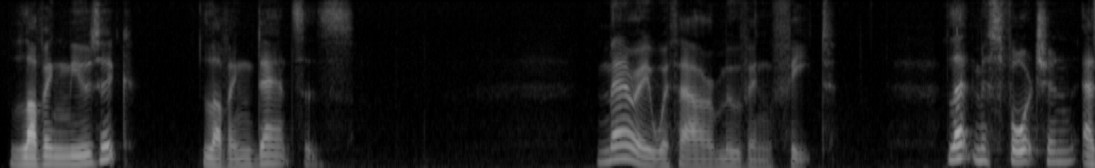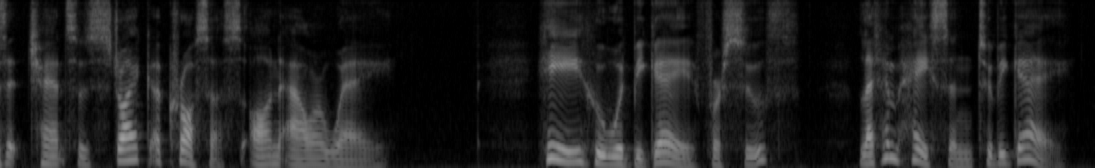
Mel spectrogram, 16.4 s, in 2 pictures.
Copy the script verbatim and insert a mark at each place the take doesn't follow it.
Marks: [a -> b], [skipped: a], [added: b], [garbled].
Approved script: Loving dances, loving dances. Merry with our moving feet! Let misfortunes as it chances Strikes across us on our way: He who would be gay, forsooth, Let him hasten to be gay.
Loving [dances, -> music] loving dances. Merry with our moving feet! Let [misfortunes -> misfortune] as it chances [Strikes -> Strike] across us on our way: He who would be gay, forsooth, Let him hasten to be gay.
